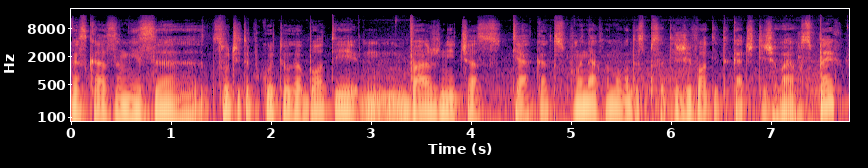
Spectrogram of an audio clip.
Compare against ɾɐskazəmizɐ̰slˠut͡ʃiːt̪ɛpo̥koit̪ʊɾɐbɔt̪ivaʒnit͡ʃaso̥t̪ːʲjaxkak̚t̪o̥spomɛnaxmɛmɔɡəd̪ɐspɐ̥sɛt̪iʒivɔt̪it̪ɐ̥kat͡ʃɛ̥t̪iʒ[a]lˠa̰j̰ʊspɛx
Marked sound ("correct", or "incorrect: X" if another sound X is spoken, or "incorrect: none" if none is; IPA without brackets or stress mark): incorrect: ɛ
